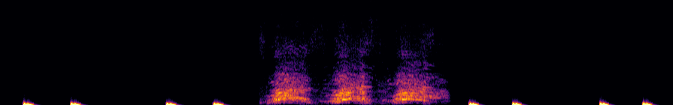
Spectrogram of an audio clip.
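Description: Heartbeat-style double thumps, deep and loud, coming in pairs about a second apart. In the middle they break off while a group of voices shouts three times in a row, like a team chant.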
